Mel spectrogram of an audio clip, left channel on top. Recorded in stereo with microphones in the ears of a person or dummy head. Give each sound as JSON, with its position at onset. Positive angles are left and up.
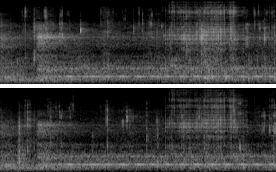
{"t": 0.0, "sound": "an engine running", "side_deg": 25}
{"t": 1.6, "sound": "chewing", "side_deg": 15}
